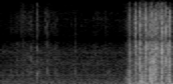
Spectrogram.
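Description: Oracle cards are pushed aside on a table after a few faint taps, then a sudden close burst of rustling and sliding card noise fills the last half second.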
